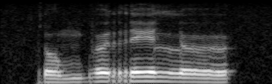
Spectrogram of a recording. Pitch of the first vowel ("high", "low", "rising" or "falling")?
low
